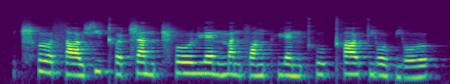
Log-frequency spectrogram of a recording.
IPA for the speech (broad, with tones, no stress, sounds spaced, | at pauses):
ʈ͡ʂʰ ɤ˥˩ s ɑ˨˩ ʊ̯ ɕ i˥ kʰ ɤ˨ ʈ͡ʂ a˥˩ n ʈ͡ʂʰ o˥ ʊ̯ l ɥ ɛ˥˧ n m a˥˩ n f ɑ˧˥ ŋ pʰ ɥ ɛ˨˩ n kʰ u˧˥ kʰ ɑ˥ ʊ̯ t̪ j o˥˩ ʊ̯ p j o˧˥ ʊ̯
